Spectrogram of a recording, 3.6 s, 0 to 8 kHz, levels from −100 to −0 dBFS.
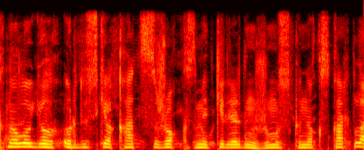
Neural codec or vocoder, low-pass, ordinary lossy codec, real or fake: none; 7.2 kHz; none; real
